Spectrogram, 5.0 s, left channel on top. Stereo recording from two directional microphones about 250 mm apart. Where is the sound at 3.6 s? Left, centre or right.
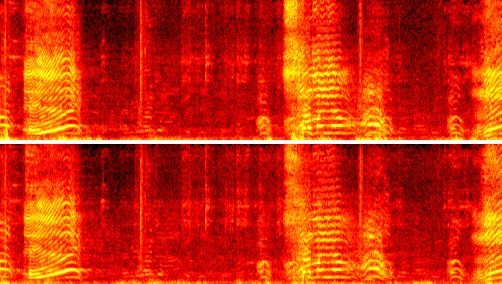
Centre.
